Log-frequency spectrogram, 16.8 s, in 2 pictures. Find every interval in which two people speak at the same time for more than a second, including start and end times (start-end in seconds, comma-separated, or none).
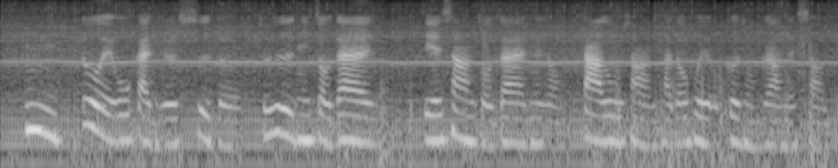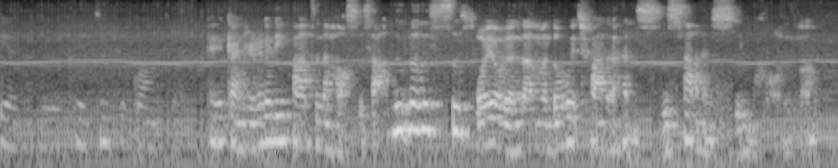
none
